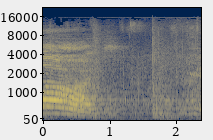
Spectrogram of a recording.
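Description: A long shouted call that falls in pitch and fades out within the first second, then a single sharp basketball bounce on a gym floor about one and a half seconds in.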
